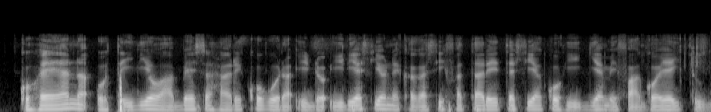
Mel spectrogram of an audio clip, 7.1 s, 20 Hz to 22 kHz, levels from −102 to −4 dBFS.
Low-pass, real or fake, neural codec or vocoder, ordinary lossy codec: 7.2 kHz; real; none; none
